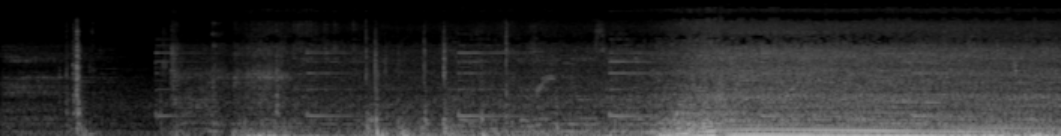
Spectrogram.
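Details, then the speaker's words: VW GTI that would not start after being driven hard: a few clicks, then the engine catches and settles into a steady, even idle. A leaking fuel injector was found, and the intake manifold was swapped for a spare with good injectors. It runs well now. "So I just swapped it out. Running good now."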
